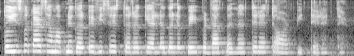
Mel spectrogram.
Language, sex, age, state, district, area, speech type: Hindi, female, 18-30, Rajasthan, Jodhpur, urban, spontaneous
